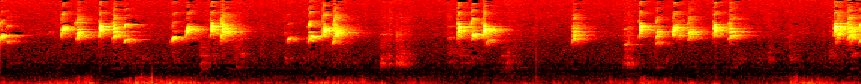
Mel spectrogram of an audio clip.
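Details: Goldfinch nestlings calling for food, a recording meant to stir up males; high, rasping twitters in grouped bursts with brief pauses, plus a faint low rumble beneath.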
